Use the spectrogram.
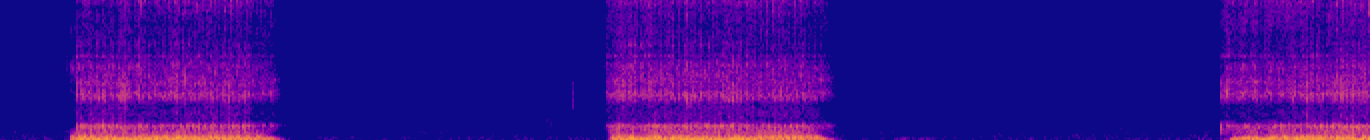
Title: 🤣Loudest Snoring Ever🤣 #snoring #snoringsounds #snoringasmr #snoringtreatment #loud #review #family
